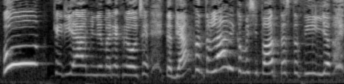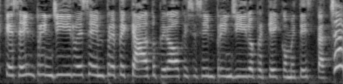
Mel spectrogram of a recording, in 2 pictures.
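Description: A woman's voice: extremely high pitch, lively intonation, moderate pace, few pauses, fairly bright tone. A woman playing a haughty, scornful welfare office clerk in a satirical stage drama, bossy and hectoring, repeating her phrases. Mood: condescending. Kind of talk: theatrical satirical acting.

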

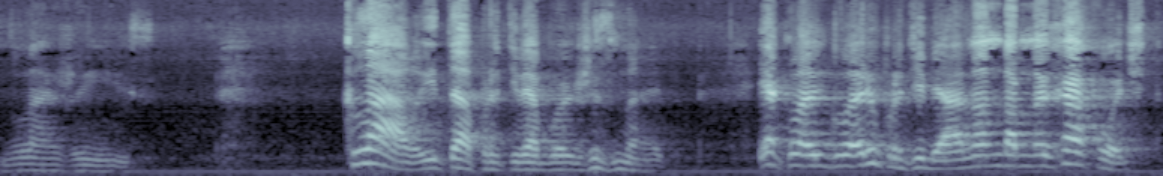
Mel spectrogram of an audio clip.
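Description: A woman's voice: low-pitched, lively intonation, a bit bright. An older woman playing a kindly, chatty village aunt in an audio play, telling stories in a plain, folksy way. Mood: fond scolding. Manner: folksy, unhurried storytelling with fond scolding. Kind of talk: audio play monologue and dialogue. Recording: hissy, humming 1970s record.

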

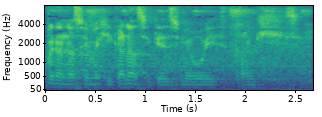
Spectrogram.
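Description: A man's voice: fairly low pitch, little pitch movement, fast. Echoey noisy recording, Argentine man, interviewee, casual slangy chat.

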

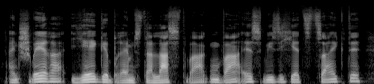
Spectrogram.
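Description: A man's voice: on the low side, normal speed, gravelly, dry recording, clean studio sound. A man narrating literary prose for a radio play in a scripted reading style.

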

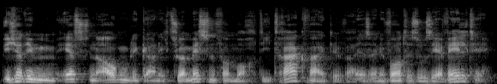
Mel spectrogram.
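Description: An actor in a radio play voicing a middle-aged Nazi bureaucrat under interrogation, formal, halting and self-justifying, with deliberate pauses. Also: male voice, low-pitched, expressive. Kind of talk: German radio play, testimony monologue.

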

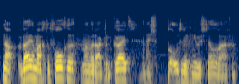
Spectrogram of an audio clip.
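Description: A man's voice: fairly low pitch, normal speed, darkish tone. An actor playing a young policeman son, talking colloquially in a Dutch radio soap. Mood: eager storytelling. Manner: colloquial, chatty. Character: young policeman son recounting his case to his mother.

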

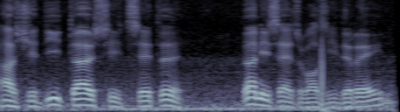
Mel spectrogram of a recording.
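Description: A man's voice: lowish voice, normal speed, darkish tone, a little hiss or hum, close to an everyday voice. An actor in a radio play playing an aggrieved, rambling man who recalls his past in conversational, self-correcting speech. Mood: wry, aggrieved. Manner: digressive, self-correcting, repeats words emphatically.

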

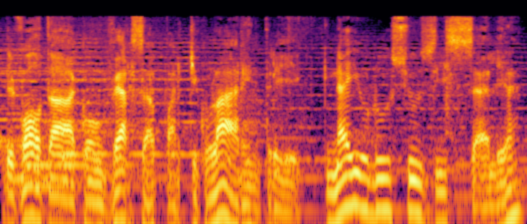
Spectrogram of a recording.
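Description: A man's voice: a bass voice, lively intonation, takes it slowly. A man with a Brazilian accent narrating a radio drama from a script. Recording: muffled lo-fi with music bed.

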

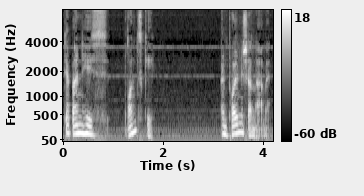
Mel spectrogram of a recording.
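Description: An actress playing an old woman in a radio play monologue, courteous and haunted, recalling the past in a halting, breathy, raspy voice. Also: very deep voice, darkish tone, soft background music, exaggerated voice, rough recording. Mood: reflective, measured. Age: older. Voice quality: husky, raspy, breathy, often dropping to a whisper. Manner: deliberate, reflective, halting.

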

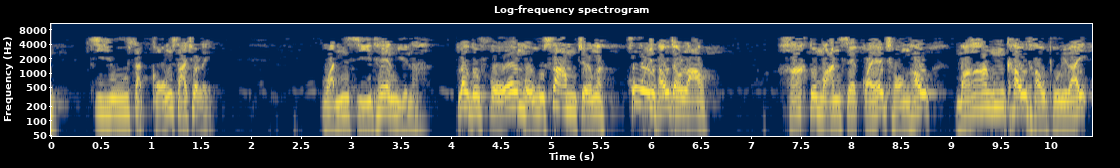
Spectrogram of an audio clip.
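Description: A man's voice: a little high, breathy edge. A man telling a folk tale in Cantonese, colloquial and dramatic, peppered with exclamations and sound words. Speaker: storyteller. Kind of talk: animated folk-tale narration. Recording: slightly dull, lo-fi audio.

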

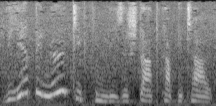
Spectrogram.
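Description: An actress playing a bitter, entitled widow in a detective radio play, dramatic and threatening in manner. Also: female voice, on the low side, wildly swooping pitch, moderate pace, slight background noise. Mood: defensive.

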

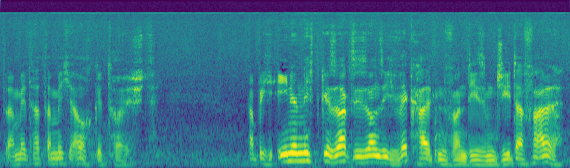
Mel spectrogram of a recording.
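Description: An actor playing a bitter, menacing gangster out for revenge in a German radio drama. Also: male voice, mid-range voice, expressive, a little fast, lightly acted. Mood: threatening. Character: bitter vengeful male gangster holding a gun. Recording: dull radio recording, noisy backdrop.

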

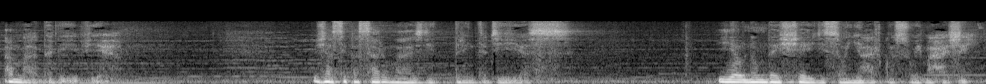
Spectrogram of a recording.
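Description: A lovesick Roman ruler in a radio play, theatrical and ardent. His deep voice moves very slowly and rises and falls dramatically. Music sits behind the muffled recording. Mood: yearning, ardent. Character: lovesick Roman governor, yearning, secretive husband.

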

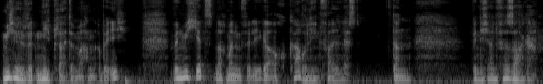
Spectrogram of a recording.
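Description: Low-voiced, self-pitying failed writer. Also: male voice, expressive, normal speed, darkish tone, slightly rough. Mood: bitter, dejected. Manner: confessional, self-deprecating. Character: self-pitying unlucky failed writer, a man confessing in therapy. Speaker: therapy patient. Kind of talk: radio drama dialogue.

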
